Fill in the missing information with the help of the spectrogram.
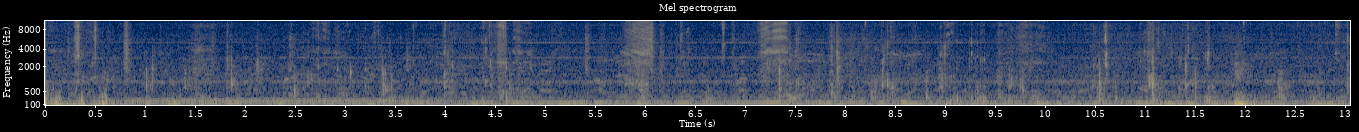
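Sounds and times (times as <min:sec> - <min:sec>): dog breathing: 0:00.0 - 0:13.0
dog licking and lapping: 0:00.2 - 0:13.0.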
